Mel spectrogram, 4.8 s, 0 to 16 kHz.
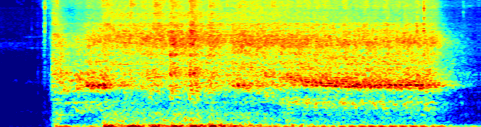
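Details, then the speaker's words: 1979 Porsche 924, after new fuel accumulator, fuel line repairs, cleaned fuel pressure regulator and plugs: starter churns steadily at about 2.5 beats per second with no firing; cranks but won't start. Cold start valve suspected despite good fuel pressure. "no different result so i think the cold start valve is what's happening here now because i'm sure there's enough pressure there now"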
